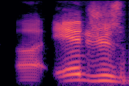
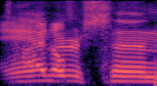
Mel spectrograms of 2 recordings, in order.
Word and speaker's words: Andrews: We appreciate our community sponsors, Allergy, Asthma, and Immunology, AllSweep, Andrews Monument, Capital Dental, Husker Power Products, the Anderson Oh, Monument. it's Andrews, Jack. You keep saying it wrong. It's Anderson. It's Andrews. Look, it's Andrews.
